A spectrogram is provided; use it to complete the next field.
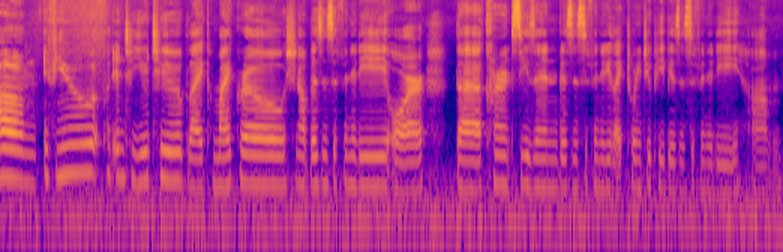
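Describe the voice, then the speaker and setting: A woman speaks at a moderate pace with hardly any pauses, and the room echo is audible. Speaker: bag collector vlogger. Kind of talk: product review vlog. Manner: casual, chatty.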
